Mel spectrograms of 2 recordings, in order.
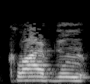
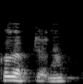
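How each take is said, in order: First: The name is said in a plain accent. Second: The name is said in a posh accent.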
